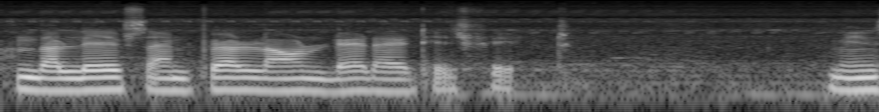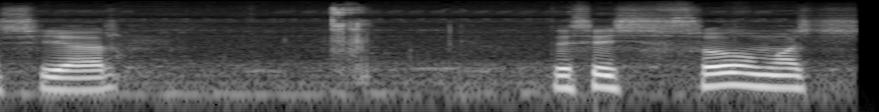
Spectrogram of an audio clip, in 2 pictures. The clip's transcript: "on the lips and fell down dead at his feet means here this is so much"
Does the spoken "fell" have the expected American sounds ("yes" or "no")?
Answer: no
